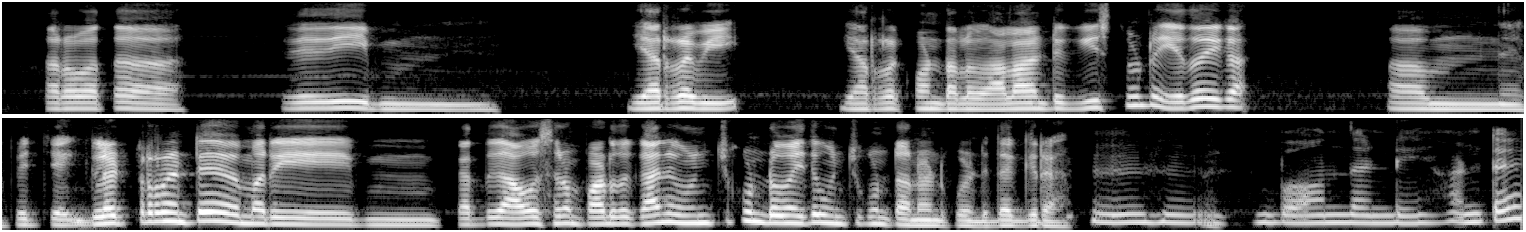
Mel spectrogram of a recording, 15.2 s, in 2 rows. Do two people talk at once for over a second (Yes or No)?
No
